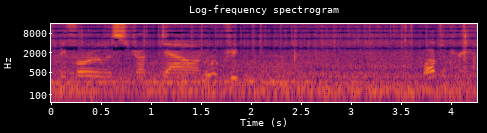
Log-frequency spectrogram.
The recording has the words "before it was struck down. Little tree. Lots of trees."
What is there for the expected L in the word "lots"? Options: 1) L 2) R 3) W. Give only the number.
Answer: 3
